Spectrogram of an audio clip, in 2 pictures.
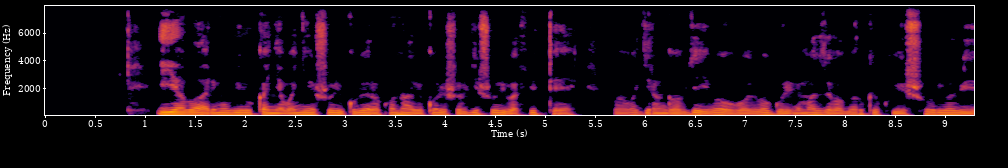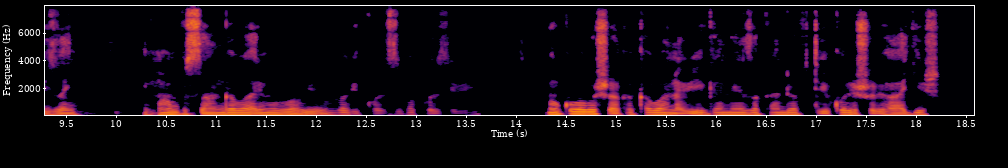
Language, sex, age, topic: Kinyarwanda, male, 18-24, education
